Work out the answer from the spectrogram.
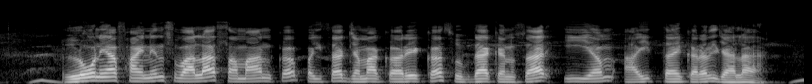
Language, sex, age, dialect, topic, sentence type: Bhojpuri, male, 31-35, Western, banking, statement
